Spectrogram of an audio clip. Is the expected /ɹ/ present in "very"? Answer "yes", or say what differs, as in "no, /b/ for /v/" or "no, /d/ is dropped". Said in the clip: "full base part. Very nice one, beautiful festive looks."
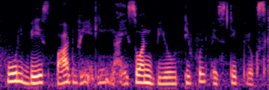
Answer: yes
